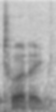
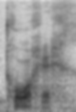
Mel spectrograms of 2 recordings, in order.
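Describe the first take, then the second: First: The name is said in an English style. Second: The name is said in a German style. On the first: "I say Touareg" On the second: "if it's in Germany they're gonna say Torge"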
